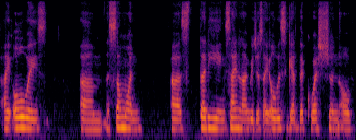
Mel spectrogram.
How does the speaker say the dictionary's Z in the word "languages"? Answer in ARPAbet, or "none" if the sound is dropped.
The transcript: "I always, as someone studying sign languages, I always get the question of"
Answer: S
